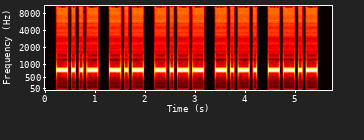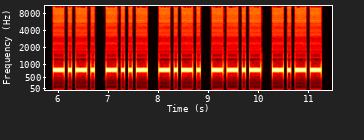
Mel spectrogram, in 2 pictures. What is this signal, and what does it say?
Morse code, heard as a keyed tone, about 16 wpm, 800 Hz. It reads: XKYCQ CXCQY
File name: morse mp3 / revision1-vitesse 15 mots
